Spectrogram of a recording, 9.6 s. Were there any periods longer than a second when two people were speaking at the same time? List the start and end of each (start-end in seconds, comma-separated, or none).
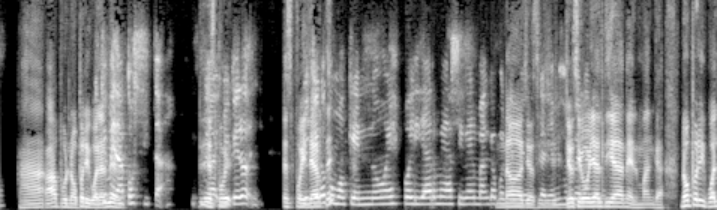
6.6-8.3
